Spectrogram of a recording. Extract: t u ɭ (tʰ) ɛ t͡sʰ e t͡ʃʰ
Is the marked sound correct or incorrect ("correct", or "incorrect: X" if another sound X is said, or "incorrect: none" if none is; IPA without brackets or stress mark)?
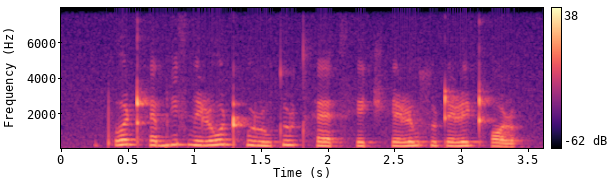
correct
